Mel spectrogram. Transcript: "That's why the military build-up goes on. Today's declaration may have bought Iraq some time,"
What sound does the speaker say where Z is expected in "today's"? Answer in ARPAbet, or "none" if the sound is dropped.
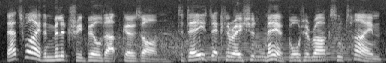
Z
